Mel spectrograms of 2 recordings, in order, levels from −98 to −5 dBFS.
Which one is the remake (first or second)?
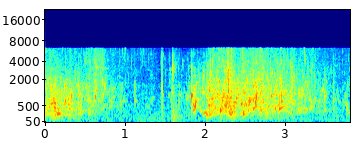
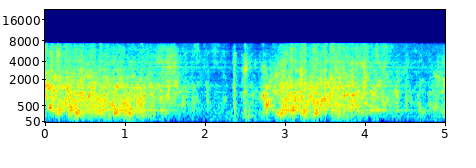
second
